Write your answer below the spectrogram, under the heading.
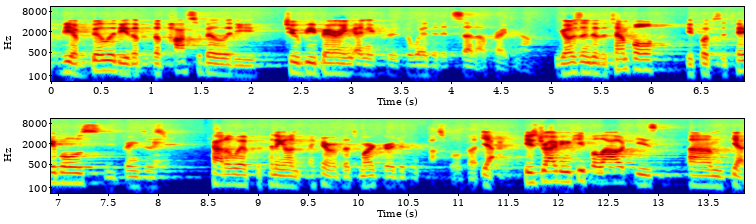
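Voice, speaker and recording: A man's voice: medium pitch, pushed and bright, in a large hall, lo-fi sound. A man preaching a casual Sunday sermon on a microphone, chatty and loose, with many fillers and restarts. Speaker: pastor. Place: church service.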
